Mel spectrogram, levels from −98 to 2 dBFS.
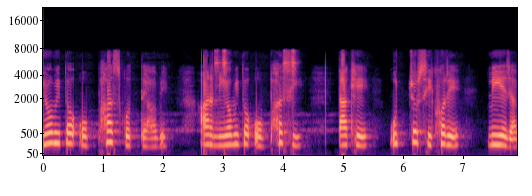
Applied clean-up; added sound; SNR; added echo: none; Tambourine; 12 dB; none.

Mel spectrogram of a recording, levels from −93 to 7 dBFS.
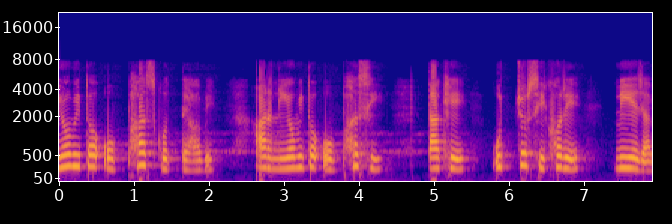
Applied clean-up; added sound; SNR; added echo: none; none; none; none.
